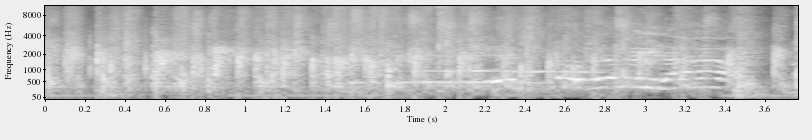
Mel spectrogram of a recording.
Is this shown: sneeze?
no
